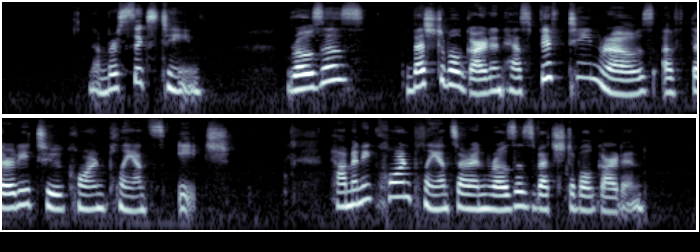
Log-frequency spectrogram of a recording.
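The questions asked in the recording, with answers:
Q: How many corn plants are in Rosa's vegetable garden?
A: 480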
